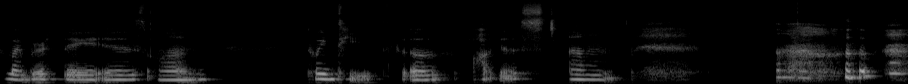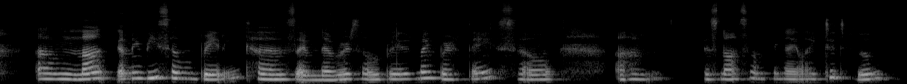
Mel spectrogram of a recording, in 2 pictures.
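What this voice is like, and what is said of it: Hoarse, fading morning voice. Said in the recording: “I'm losing my voice because I just woke up.”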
